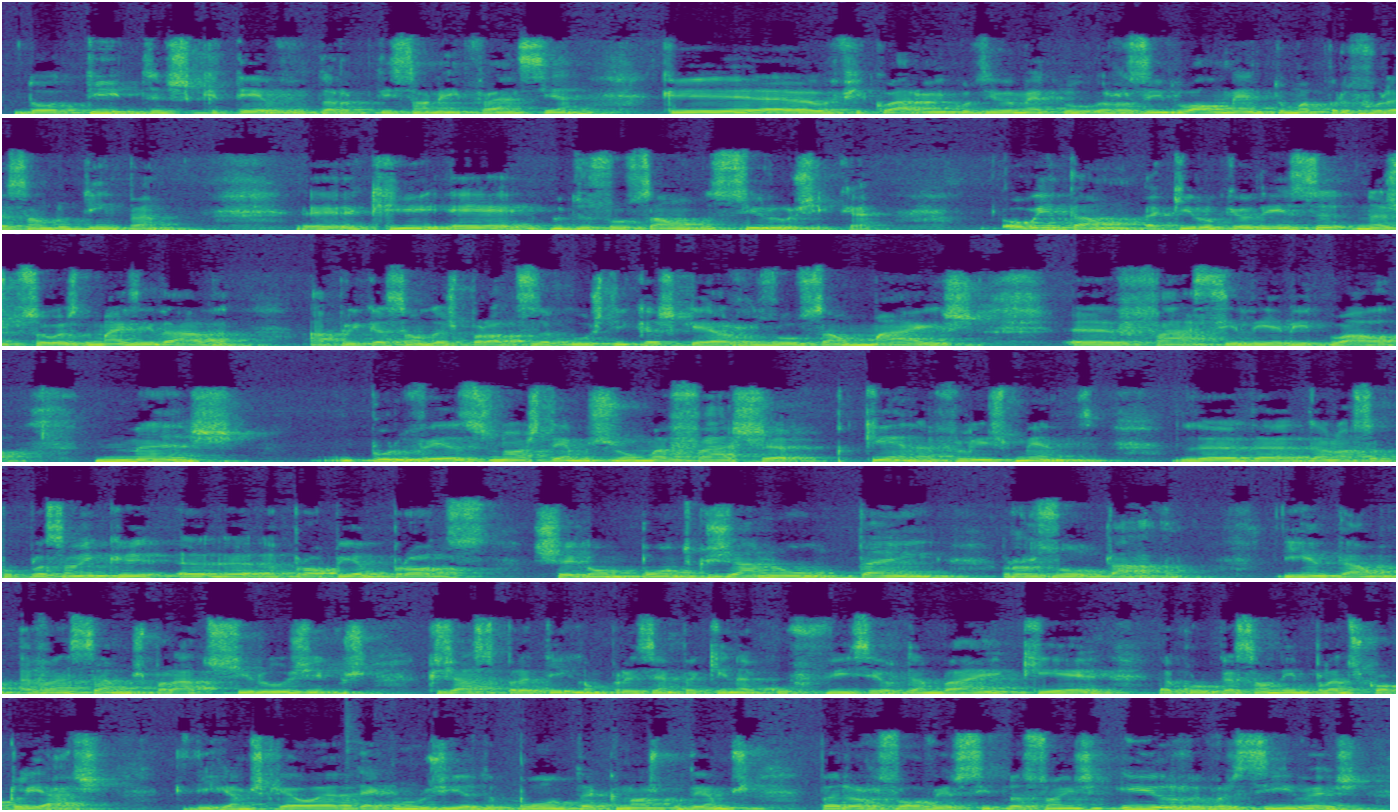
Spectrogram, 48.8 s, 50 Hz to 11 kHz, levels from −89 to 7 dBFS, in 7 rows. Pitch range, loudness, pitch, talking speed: 100-125 Hz, -12 LUFS, 110 Hz, 140 wpm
